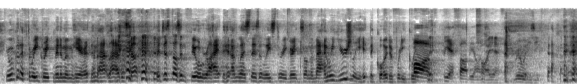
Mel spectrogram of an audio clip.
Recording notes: Another incredible showcase took place At the M16 Invitational and as always the Bat-Phone was live at the evebt to get all the behind the scenes action. We hear from competitors before and after their matches, we get spectator reactions as well as on the spot match breakdowns and commentary.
